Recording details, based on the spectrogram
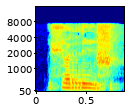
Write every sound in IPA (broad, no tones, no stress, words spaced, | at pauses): çɵrif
